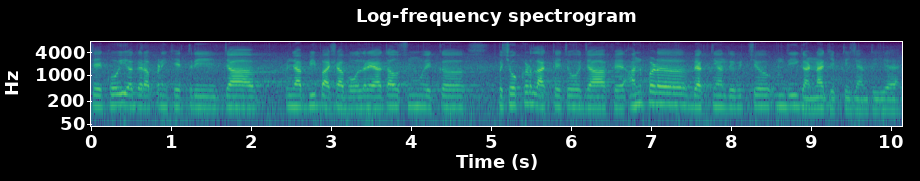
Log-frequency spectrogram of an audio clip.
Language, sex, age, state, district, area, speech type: Punjabi, male, 30-45, Punjab, Kapurthala, urban, spontaneous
